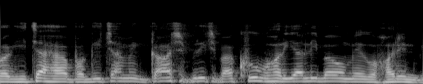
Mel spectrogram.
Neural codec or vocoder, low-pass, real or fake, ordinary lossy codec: none; 7.2 kHz; real; none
